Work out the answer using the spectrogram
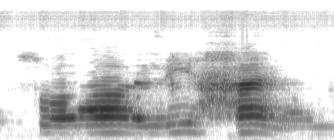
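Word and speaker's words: صَالِحًا: তো আমরা যেটা আলোচনা করেছি সেটা হচ্ছে জবরের বাম পাশে যদি খালি আলিফ থাকে তাহলে এক আলিফ টানতে হয়। সলিহান, হ্যাঁ, সলিহান, বলেন তো। সোয়ালিহান।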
